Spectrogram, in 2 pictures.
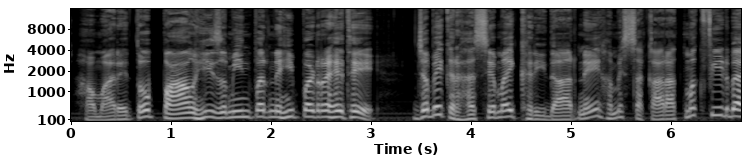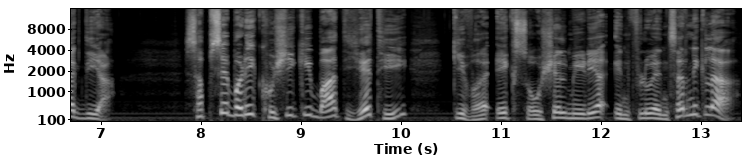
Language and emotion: Hindi, happy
